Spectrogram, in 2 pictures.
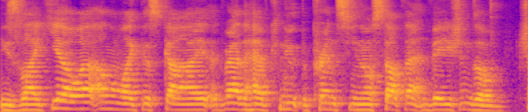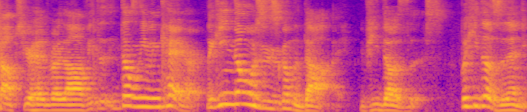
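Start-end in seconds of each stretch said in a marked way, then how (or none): none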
